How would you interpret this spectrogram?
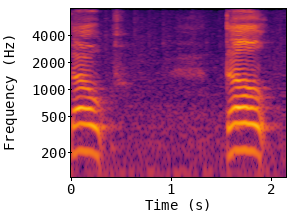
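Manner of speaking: pleading. Real, not acted. Begging opponent not to ban.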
